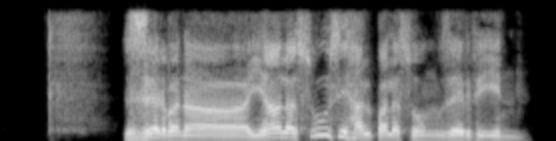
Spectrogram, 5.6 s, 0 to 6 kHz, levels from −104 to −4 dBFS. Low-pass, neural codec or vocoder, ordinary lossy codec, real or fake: 5.4 kHz; none; MP3, 48 kbps; real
